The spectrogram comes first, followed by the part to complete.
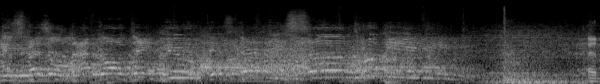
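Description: A ballpark public-address announcer calling out over the stadium loudspeakers, his words long and drawn out.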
